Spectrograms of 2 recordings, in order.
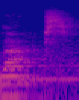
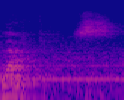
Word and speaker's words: lapse: If we mean a little H sound, puff of breath, then, well, there isn't one in lapse. We certainly don't say lapse.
